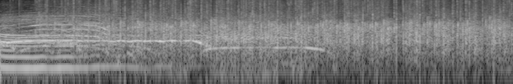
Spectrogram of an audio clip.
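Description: An audience breaks into loud, sustained applause as four guests are welcomed, with shrill whoops and cheers riding over the clapping at the start before settling into a steady wash of hands that eases slightly toward the end.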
